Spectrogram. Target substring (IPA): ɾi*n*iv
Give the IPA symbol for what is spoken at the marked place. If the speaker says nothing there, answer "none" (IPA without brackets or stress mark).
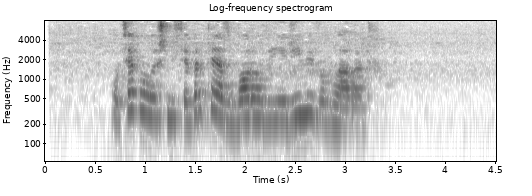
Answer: m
